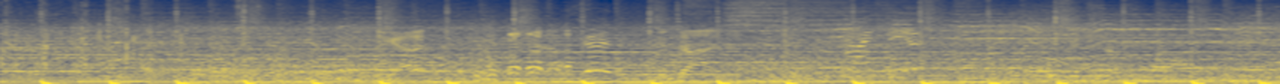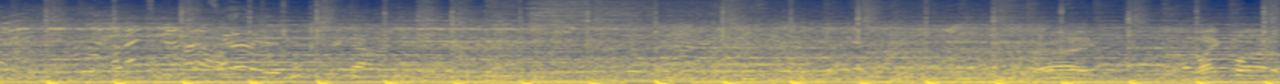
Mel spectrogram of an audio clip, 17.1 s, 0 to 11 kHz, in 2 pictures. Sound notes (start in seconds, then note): 3.1 laughter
